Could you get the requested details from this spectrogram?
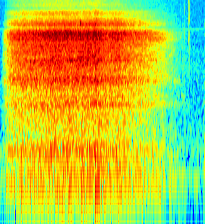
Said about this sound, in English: take a deep breath with me, breathing in through the nose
